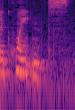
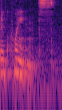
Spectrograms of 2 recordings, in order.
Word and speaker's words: acquaintance: how do you pronounce the t's in this sentence the first t it's followed by the schwa and N sounds therefore it is a stop an acquaintance an acquaint hmm it's an acquaintance and the next t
